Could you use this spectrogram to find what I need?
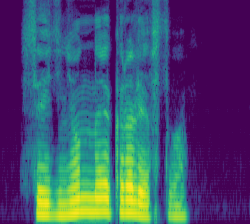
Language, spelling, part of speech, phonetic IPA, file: Russian, Соединённое Королевство, proper noun, [sə(j)ɪdʲɪˈnʲɵnːəjə kərɐˈlʲefstvə], Ru-Соединённое Королевство.ogg
- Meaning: United Kingdom (a kingdom and country in Northern Europe)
